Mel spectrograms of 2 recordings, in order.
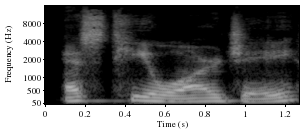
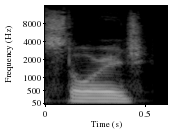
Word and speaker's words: Storj: Now, Storage is spelled like STORJ, so sometimes people call it Storj, sometimes people call it Storage.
